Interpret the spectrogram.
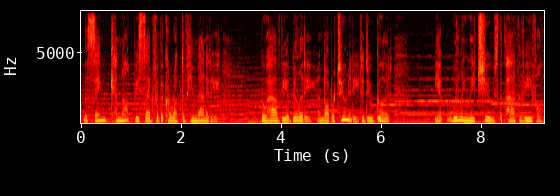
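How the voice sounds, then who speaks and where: An actress playing a cool, composed young woman, a champion duelist in a fantasy video game, speaking in a measured, formal and restrained way. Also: on the low side, over music, lightly acted. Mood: measured, reflective. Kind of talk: scripted video game character voicelines.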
